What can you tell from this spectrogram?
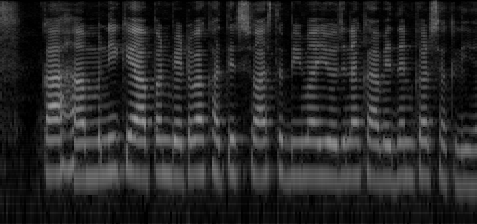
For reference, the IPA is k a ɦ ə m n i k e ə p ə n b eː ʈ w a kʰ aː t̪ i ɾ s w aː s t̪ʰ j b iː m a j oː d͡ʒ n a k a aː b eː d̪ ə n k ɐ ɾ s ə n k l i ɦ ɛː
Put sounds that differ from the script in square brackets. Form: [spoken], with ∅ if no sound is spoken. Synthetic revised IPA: k a ɦ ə m n i k e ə p ə n b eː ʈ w a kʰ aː t̪ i ɾ s w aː s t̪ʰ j b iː m a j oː d͡ʒ n a k a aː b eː d̪ ə n k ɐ ɾ s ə [∅] k l i ɦ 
